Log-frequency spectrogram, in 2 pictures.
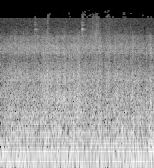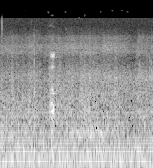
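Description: Steady wind and road noise recorded by a camera on a vehicle travelling at highway speed: a low, even rumble with wind buffeting the microphone.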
